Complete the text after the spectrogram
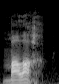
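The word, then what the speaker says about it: malach (מלאך): The Hebrew word for king is melech, okay? And this has a similar sound to our word for messenger, which is malach. You hear the two? Melech, which is spelled M-E-L-E-K-H, and Malach, which is M-A-L-A-K-H.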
